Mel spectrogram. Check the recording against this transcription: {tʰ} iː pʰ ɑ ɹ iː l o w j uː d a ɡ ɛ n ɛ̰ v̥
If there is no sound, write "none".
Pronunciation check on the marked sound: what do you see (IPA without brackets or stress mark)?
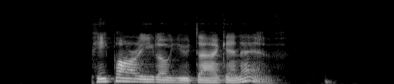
pʰ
